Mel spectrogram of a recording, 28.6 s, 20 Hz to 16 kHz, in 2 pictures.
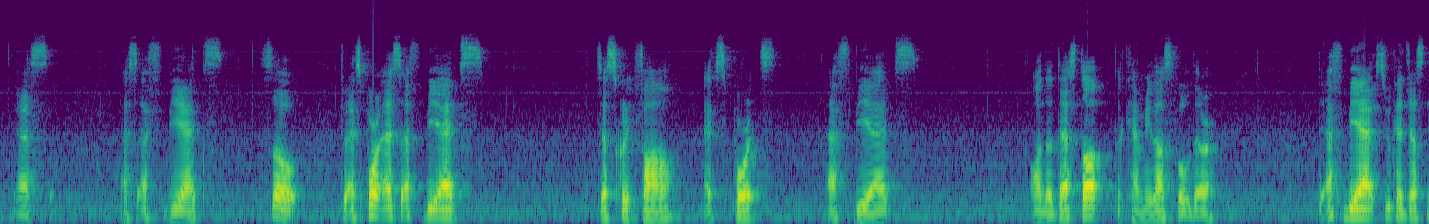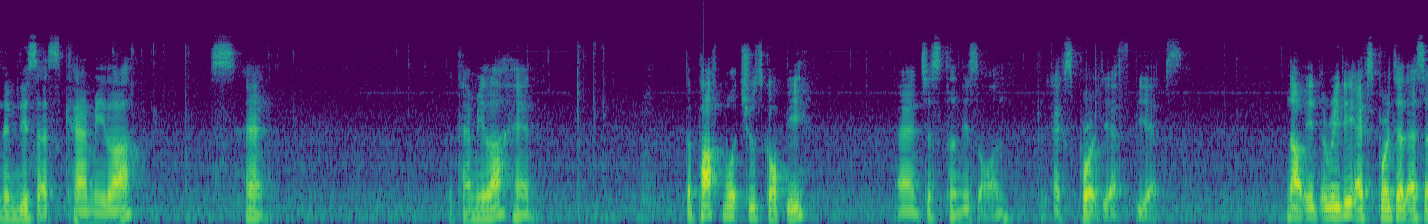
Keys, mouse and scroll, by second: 0.3 scroll down 1, 1.0 scroll up 2, 1.5 shift+middle click, 2.0-2.8 drag, 3.3 click, 5.1 click, 5.7 click, 6.2 click, 7.3 click, 8.3 click, 9.5 click, 10.5 click, 11.1 click, 11.3 click, 13.2 click, 14.7-17.2 typing, 18.2 click, 19.3 click, 19.8-20.8 typing, 21.7 click, 22.0 click, 22.8 click, 23.8 click, 24.6 click, 26.5 click, 27.1 click.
